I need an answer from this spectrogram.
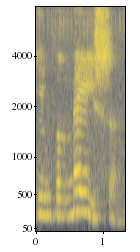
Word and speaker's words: information: So whenever you form a noun from a verb using t i o n the word stress is always the second last. So before shan whatever comes is spoken loudly.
